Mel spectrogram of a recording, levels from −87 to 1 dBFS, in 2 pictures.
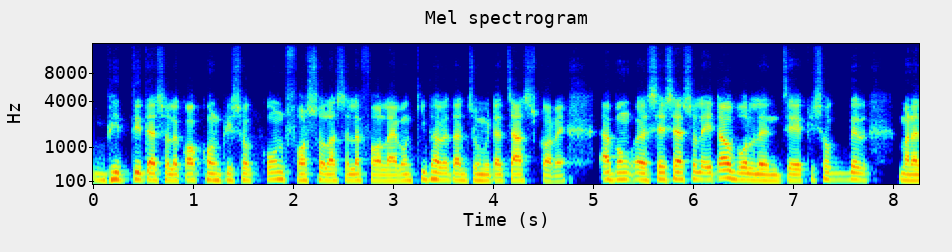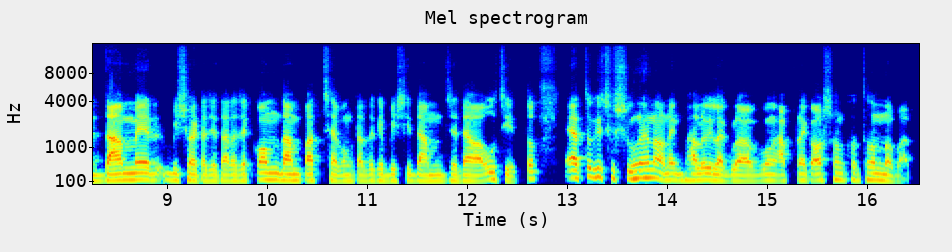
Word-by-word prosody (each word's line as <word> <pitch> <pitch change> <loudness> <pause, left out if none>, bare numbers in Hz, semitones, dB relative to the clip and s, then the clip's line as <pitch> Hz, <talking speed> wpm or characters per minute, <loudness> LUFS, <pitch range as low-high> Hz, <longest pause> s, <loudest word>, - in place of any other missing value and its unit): ভিত্তিতে 135 -1 +2
আসলে 120 -1 -1
কখন, 120 +1 +1
কৃষক 120 0 -3
কোন 135 +1 0
ফসল 120 0 0
আসলে 120 0 -1
ফলায় 110 -1 +2
এবং 115 0 -1
কিভাবে 135 -2 +1
তার 120 -1 +2
জমিটা 115 -1 0
চাষ 115 0 +4
করে। 100 -1 0 0.5
এবং 135 +1 0 0.2
অ - - +6 0.2
শেষে 135 0 +2
আসলে 140 0 -1
এটাও 160 +3 +6
বললেন 120 -2 +3 0.2
যে, 120 - +1
কৃষকদের 130 +1 -3 0.4
মানে 115 -1 +5 0.2
দামের 125 +2 +6 0.2
বিষয়টা 115 -1 -1
যে 110 - -3
তারা 110 0 -1
যে 115 - -1
কম 130 0 +3
দাম 115 -1 +5
পাচ্ছে 115 0 -1
এবং 110 +1 -6
তাদেরকে 110 +2 -5
বেশি 115 +1 -7
দাম 110 0 +1 0.2
যে 115 - -4
দেওয়া 105 -1 +3
উচিত। 115 -6 -7
তো - - 0 0.5
এতকিছু 175 0 -3
শুনে 155 +3 +2
না, - - +2
অনেক 125 -1 -1
ভালোই 125 +1 +1
লাগলো 110 0 -1
এবং 115 +3 -5
আপনাকে 115 +2 -5
অসংখ্য 130 +1 -7
ধন্যবাদ। 120 -5 -2
120 Hz, 180 wpm, -24 LUFS, 115-130 Hz, 0.5 s, অ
